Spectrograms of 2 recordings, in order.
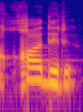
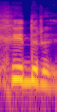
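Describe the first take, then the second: First: An a vowel, then an i before r. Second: An i vowel, then no vowel before r. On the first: "ख़ा के ऊपर ज़बर और दौद के नीचे ज़ेर" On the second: "ख़ा के नीचे ज़ेर और दौद के ऊपर जिज़म"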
